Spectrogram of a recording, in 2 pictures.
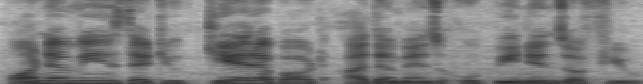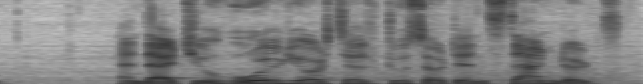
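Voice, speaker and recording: A man with a fairly high yet soft, mellow voice delivers a scripted motivational monologue. He is earnest and instructive, speaking in measured statements. Faint vehicle noise runs behind him. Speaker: vlogger.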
